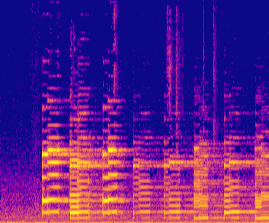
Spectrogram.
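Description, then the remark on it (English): A bright, electronic synthesizer plays a short melody of sustained, clean-toned notes that step between pitches at a moderate pace, played through the Reason Lite synthesizer program, heard alone with no voices. “just feed it into a synthesizer program. In this case, I, I use Reason.”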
